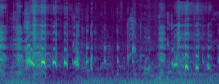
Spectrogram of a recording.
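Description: Geese honking: runs of short, repeated calls, several a second, coming in bursts.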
